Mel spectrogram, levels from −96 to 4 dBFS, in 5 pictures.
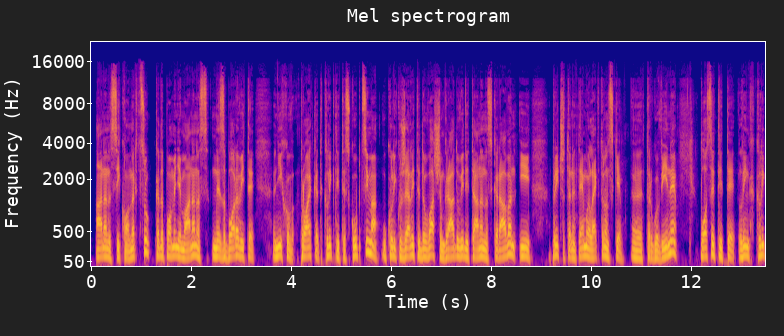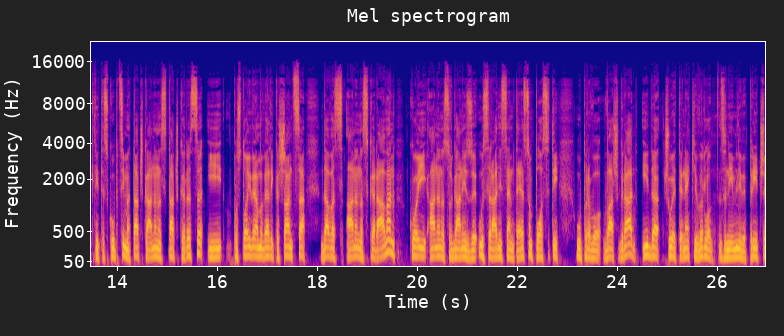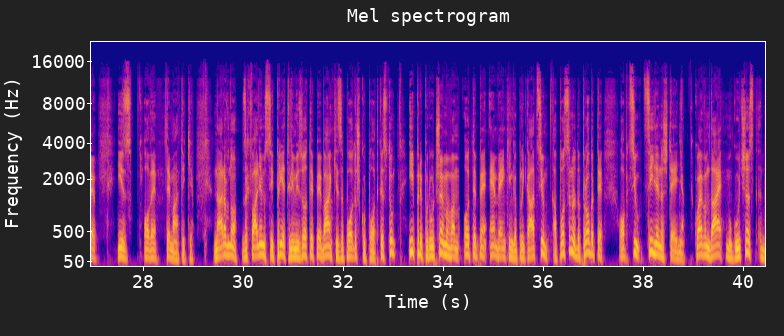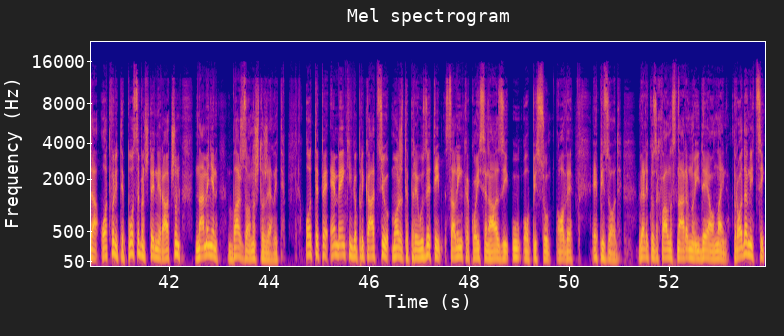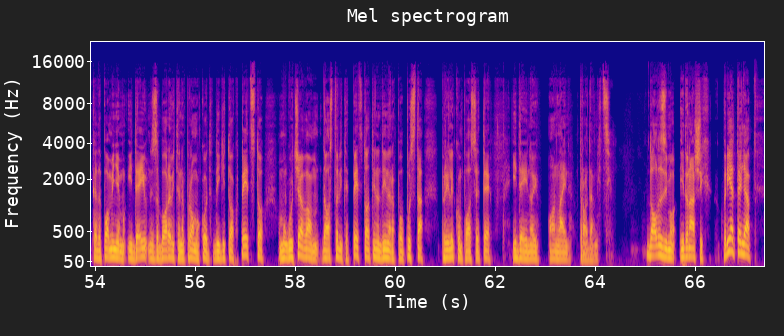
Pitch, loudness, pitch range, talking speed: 110 Hz, -15 LUFS, 100-125 Hz, 130 wpm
